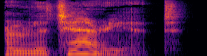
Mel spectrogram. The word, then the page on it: proletariat: British English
